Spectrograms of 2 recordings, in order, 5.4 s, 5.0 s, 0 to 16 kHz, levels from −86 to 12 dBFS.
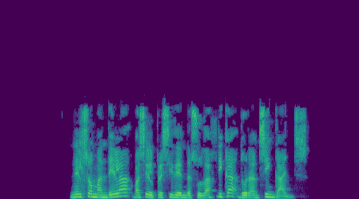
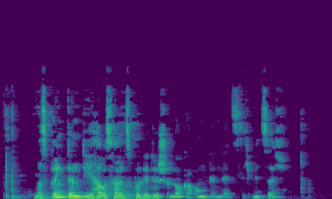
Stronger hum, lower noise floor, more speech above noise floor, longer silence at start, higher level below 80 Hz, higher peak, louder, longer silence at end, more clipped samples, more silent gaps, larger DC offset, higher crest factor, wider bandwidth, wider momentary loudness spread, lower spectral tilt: neither; first, under -90 dBFS vs -52 dBFS; first, over 75 dB vs 35 dB; first, 1.05 s vs 0.1 s; about the same, -56 dBFS vs -58 dBFS; about the same, -2 dBFS vs 0 dBFS; about the same, -15 LUFS vs -16 LUFS; about the same, 0.8 s vs 0.75 s; neither; neither; neither; about the same, 16 dB vs 18 dB; second, 8.2 kHz vs 9.4 kHz; second, 8 LU vs 20 LU; second, -3.5 dB/octave vs -5.5 dB/octave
